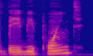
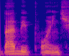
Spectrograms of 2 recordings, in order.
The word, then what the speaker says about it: Baby Point: it says this says Baby Point. And I mean, you could say Baby Point, but colloquially, if you live in the Runnymede area where you have Babby Point, you pronounce this as Babby Point.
